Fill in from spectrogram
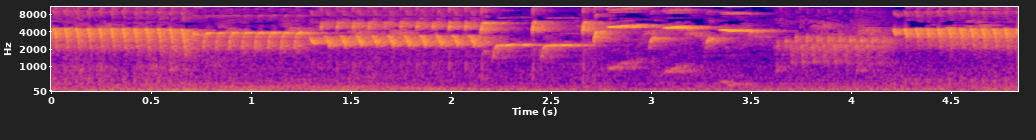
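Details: Song of a European goldfinch, offered to train canaries: rapid buzzy trills shifting between high and lower pitches, a burst of sharp falling whistles, then a renewed steady rolling trill.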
